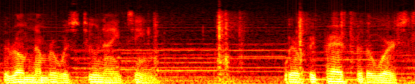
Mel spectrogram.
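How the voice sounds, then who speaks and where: An actor playing a terse, hard-boiled police detective who narrates a 1940s radio crime drama in a clipped, flat, matter-of-fact way. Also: male voice, rumbling low, normal speed, music in the background. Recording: dull old radio broadcast recording.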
